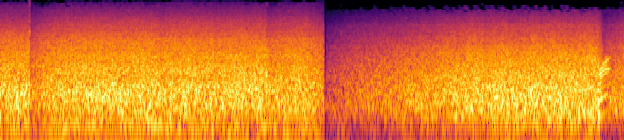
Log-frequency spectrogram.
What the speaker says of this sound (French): Il y a la rivière qui fait son travail.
